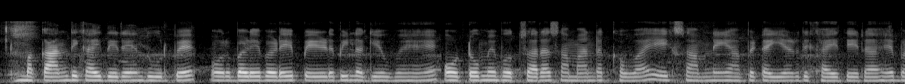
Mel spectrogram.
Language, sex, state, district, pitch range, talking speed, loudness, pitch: Hindi, female, Bihar, Gopalganj, 180-190 Hz, 220 wpm, -19 LUFS, 185 Hz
